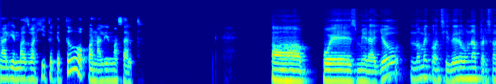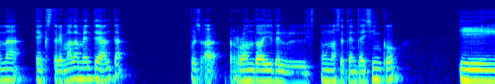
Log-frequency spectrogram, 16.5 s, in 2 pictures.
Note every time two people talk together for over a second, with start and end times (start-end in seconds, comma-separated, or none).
none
